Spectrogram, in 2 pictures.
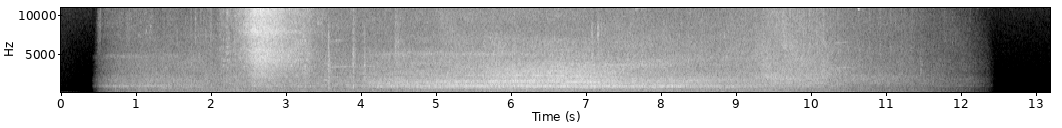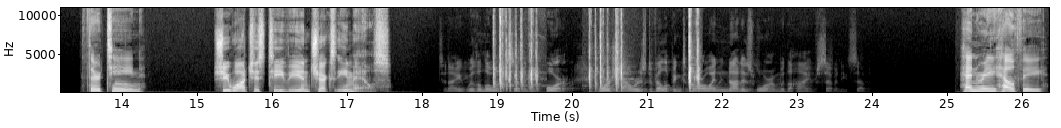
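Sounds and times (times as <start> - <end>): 
bus engine rumbling: 0.6 - 12.2
busy road traffic: 0.6 - 12.2
speech: 13.6 - 14.4, 15.2 - 17.6, 22.2 - 23.6, 25.2 - 26.3.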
